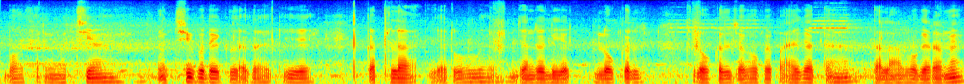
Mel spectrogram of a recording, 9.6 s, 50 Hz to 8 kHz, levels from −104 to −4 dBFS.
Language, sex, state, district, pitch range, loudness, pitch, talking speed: Hindi, male, Chhattisgarh, Raipur, 95-105 Hz, -20 LUFS, 95 Hz, 175 wpm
